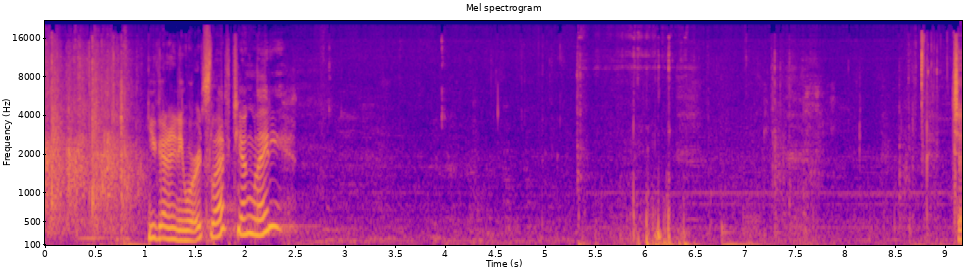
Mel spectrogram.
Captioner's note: applause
